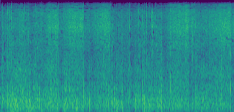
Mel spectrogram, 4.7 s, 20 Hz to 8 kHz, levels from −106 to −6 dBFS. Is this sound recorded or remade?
recorded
